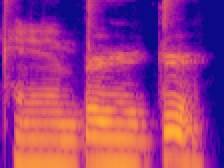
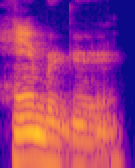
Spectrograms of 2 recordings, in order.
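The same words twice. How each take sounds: First: HAMBURGER slowly in three beats, ham-bur-ger; slow, separated HAMBURGER; split into syllables. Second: HAMBURGER quickly as one word; quick, unbroken HAMBURGER; said fast. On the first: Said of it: "So one last time". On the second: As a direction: say HAMBURGER fast, syllables joined. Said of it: "let's say the word fast". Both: Shown as a demonstration.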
